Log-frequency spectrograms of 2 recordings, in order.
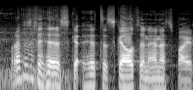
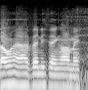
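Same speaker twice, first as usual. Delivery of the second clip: ordinary talk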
